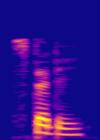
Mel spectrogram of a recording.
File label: "steady", gb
